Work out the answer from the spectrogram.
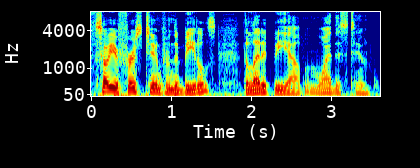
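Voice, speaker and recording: A man's voice: mid-range voice, a little fast. A man hosting a radio music show, asking his guest easygoing, curious questions in a studio. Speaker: radio host. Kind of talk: casual radio interview.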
